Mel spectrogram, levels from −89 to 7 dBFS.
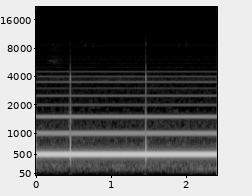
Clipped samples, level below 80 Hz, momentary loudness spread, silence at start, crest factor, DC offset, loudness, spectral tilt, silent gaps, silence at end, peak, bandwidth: under 0.1%; -86 dBFS; 0 LU; 0 s; 6 dB; under 0.1%; -16 LUFS; -5 dB/octave; none; 0 s; -10 dBFS; 4.7 kHz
